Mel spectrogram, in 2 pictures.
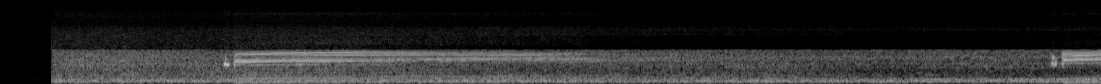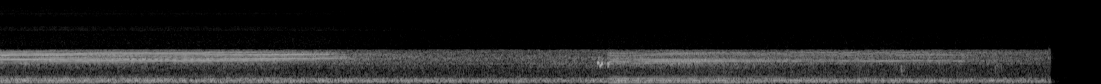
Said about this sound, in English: Minke whale. Sounds kind of like a foghorn to me.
